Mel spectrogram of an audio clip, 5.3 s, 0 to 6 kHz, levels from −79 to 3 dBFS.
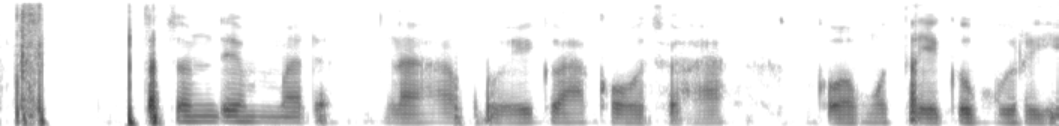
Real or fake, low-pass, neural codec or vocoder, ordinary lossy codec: fake; 5.4 kHz; codec, 16 kHz, 4.8 kbps, FACodec; none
